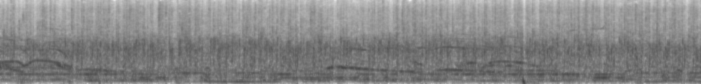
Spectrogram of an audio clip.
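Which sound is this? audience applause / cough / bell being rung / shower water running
audience applause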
